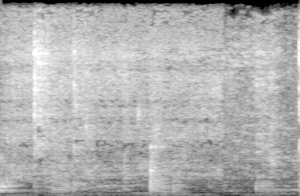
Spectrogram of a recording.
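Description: Sliced onions fry in hot oil in a pan for chicken nihari, giving a steady, close sizzle broken by a few soft stirring scrapes and clinks; no talking.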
